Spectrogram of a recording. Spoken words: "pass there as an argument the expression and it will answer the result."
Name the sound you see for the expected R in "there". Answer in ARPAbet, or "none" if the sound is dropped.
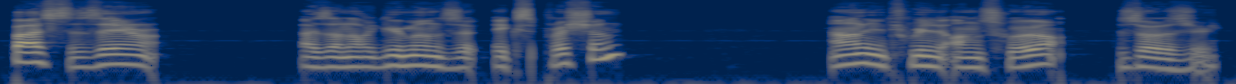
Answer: R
